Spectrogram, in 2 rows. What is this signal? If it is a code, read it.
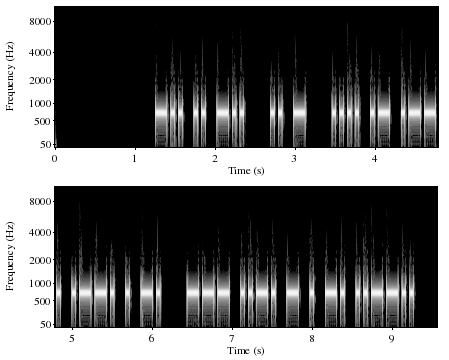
Morse code, heard as a keyed tone, about 25 wpm, 700 Hz. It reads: DID IT HAPPEN OFTEN?
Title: Sentences from Top 1000 Words - Review Part 1 - 25wpm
